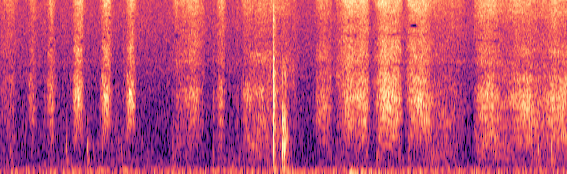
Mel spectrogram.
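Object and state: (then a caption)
Glitter-covered foam board. Long painted nails tap and scratch across loose black, silver, yellow and purple glitter on a flat, solid white foam board. Soft, gritty rubbing strokes repeat steadily throughout, broken near the middle by two sharper taps close together. The scratching then carries on at a quiet, even level.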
